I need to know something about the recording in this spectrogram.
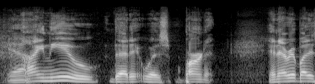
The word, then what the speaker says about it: Burnet: it Burnett Texas yes it's burn it don't ever say bernet or people around here will get after you about it I know and see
